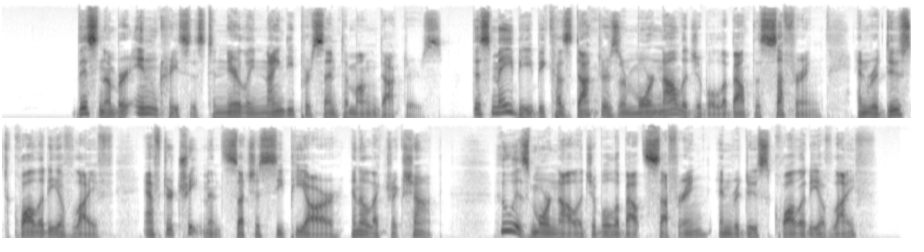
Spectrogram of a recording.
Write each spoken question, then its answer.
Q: Who is more knowledgeable about suffering and reduced quality of life?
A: Doctors are more knowledgeable about suffering and reduced quality of life.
